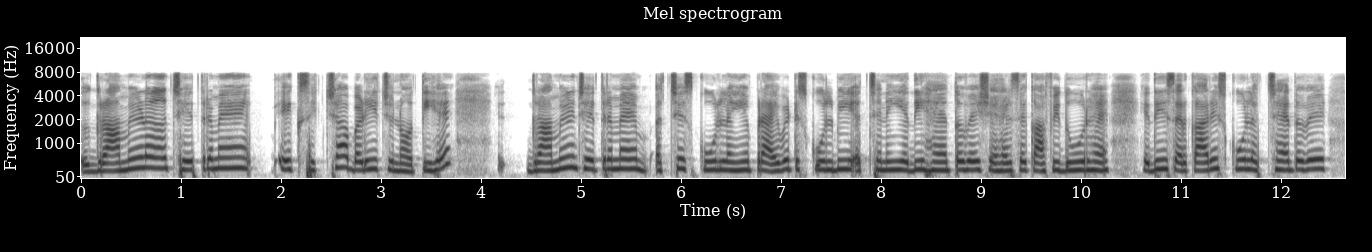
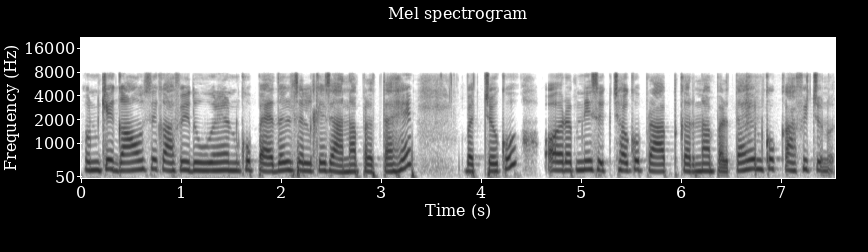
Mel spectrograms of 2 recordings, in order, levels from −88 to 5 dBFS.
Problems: background sounds at intervals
